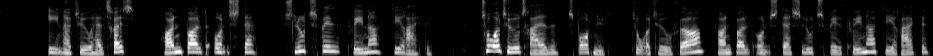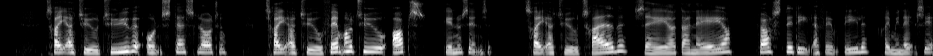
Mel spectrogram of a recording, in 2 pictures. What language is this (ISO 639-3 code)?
dan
